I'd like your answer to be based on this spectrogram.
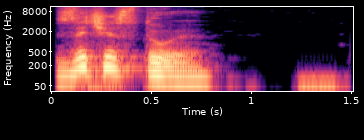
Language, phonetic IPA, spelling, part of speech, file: Russian, [zət͡ɕɪˈstujʊ], зачастую, adverb, Ru-зачастую.ogg
- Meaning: often (frequently, many times)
